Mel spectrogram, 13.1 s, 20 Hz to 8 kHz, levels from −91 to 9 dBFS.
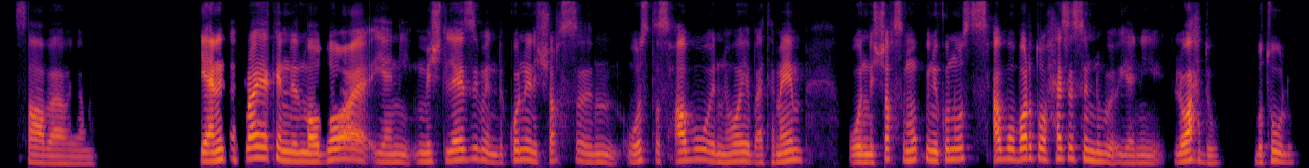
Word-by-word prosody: صعب 130 -3 -2
أوي 115 -1 -5
آه. 110 0 -15 1.1
يعني 155 +2 +8
أنت 180 +1 0
في 185 +2 0
رأيك 200 0 +6
إن 165 -4 +3
الموضوع 150 +4 +4
يعني 140 -2 -5
مش 150 +1 -4
لازم 175 +2 0
إن 135 -3 -6
كُون 170 +6 -3
الشخص 155 +1 -5
م 140 -6 -6
وِسط 155 +2 -4
صحابه 165 +3 0
إن 140 -2 -4
هو 150 +2 -1
يبقى 140 -4 -3
تمام 150 +6 -1 0.4
وإن 135 +1 +1
الشخص 185 +6 -2
ممكن 170 0 -1
يكون 175 +3 -1
وِسط 195 +1 -2
صحابه 185 +1 +1
برضه 195 +1 +3
وحاسِس 195 +1 -1
إنه 150 -6 -3
يعني 130 -1 -9
لوحده 145 -5 +3 0.4
بطولُه؟ 135 0 -4
155 Hz, 155 wpm, -24 LUFS, 140-175 Hz, 1.1 s, يعني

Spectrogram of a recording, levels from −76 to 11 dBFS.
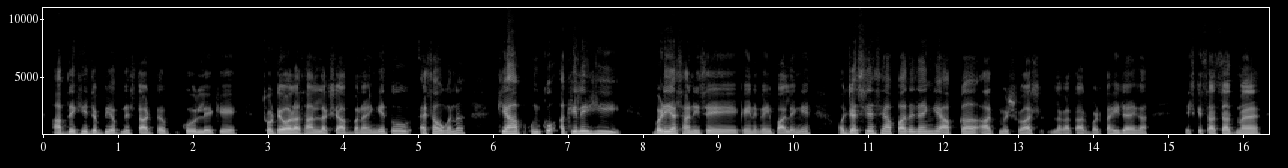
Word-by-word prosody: आप 135 +2 +3
देखिए 155 +3 +1
जब 140 -2 0
भी 155 - -1
अपने 145 0 -1
स्टार्टअप 125 0 0 0.2
को 120 -1 +1
लेके 115 0 -1 0.4
छोटे 125 0 +2
और 120 -1 +7
आसान 115 0 +2
लक्ष्य 115 0 0
आप 110 -1 +3
बनाएँगे, 110 +9 -2
तो 185 0 -3
ऐसा 130 +6 0
होगा 140 -3 +1
ना, 200 +4 -4 0.5
कि 175 - +3
आप 175 +1 +5
उनको 160 +5 +1
अकेले 175 +5 +3
ही 175 -7 0 0.5
बड़ी 155 +3 +7
आसानी 145 -2 +2
से 120 -5 0
कहीं 120 0 -3
न 115 -1 -6
कहीं 120 0 -2
पा 110 - +4
लेंगे। 130 +11 -4 0.4
और 140 - 0
जैसे-जैसे 180 +6 +2
आप 175 0 +1
पाते 160 0 +4
जाएँगे 175 +2 -1
आपका 135 +4 +1 0.2
आत्मविश्वास 120 0 -3 0.3
लगातार 105 +1 -3
बढ़ता 105 +4 -6
ही 135 +2 -2
जाएगा, 135 0 -2 0.5
इसके - - -5
साथ-साथ 125 +2 +1
मैं 120 -1 +2
135 Hz, 165 wpm, -23 LUFS, 120-160 Hz, 0.5 s, और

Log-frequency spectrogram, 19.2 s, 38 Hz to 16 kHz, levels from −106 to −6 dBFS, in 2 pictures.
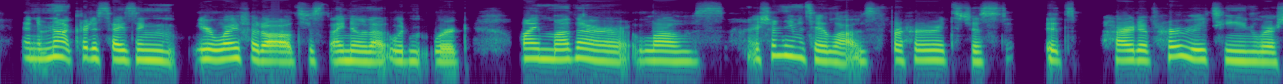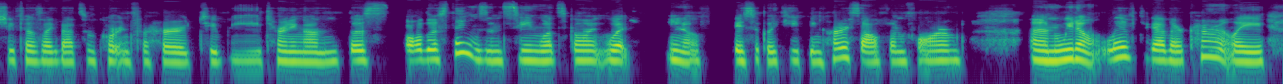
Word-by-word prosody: And 250 -2 -3
I'm 235 - -1
not 270 -3 +5
criticizing 220 -5 +1
your 230 -1 +3
wife 235 +1 +4
at 220 - +3
all, 200 -1 +7
it's 190 - -9
just 205 -2 -8
I 200 +1 +1
know 200 -1 +2
that 190 - +1
wouldn't 200 -1 -4
work. 95 0 0 0.4
My 240 0 +5
mother 225 -4 +2
loves 195 -2 -1 0.2
I - - -5
shouldn't 300 +4 0
even 265 -3 -1
say 210 -2 +1
loves, 195 +1 -2
for 215 - +1
her 215 0 +1
it's 210 - -5
just 195 +4 -6 0.3
it's 215 -4 -2 0.3
part 215 0 +4
of 205 -1 +1
her 280 +1 +4
routine 210 -4 0
where 190 -1 +2
she 210 +3 -6
feels 200 -1 -2
like 195 0 -2
that's 190 +1 -3
important 195 -1 -5
for 195 - -9
her 185 -2 +2
to 190 - -4
be 100 0 -12
turning 195 -2 0
on 190 +1 -2
those 210 -1 0
all 210 +1 +3
those 225 0 +1
things, 350 - 0
and 200 -1 -3
seeing 210 -1 -3
what's 200 -1 -1
going 210 -2 -1
what 210 -1 +3 0.3
you 215 -2 0
know, 185 +2 -2 0.3
basically 200 -1 -1
keeping 195 -1 -7
herself 235 -7 +2
informed, 205 +2 -2 0.5
and 210 -1 +5
we 230 - +7
don't 215 -7 +3
live 255 +3 +3
together 210 -5 +1
currently, 200 -9 +1
205 Hz, 205 wpm, -23 LUFS, 195-225 Hz, 0.5 s, all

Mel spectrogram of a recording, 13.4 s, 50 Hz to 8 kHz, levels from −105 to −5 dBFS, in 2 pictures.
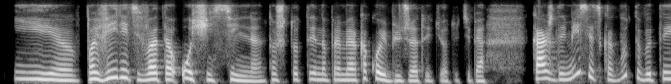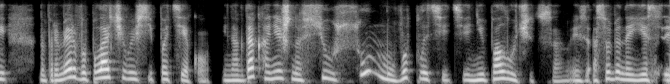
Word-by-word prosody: и 210 -6 +2
поверить 240 +3 +3
в 195 +1 -1
это 220 -1 +6
очень 220 -5 +4
сильно. 165 -4 -1
То, 205 - -6
что, 210 +1 0
ты 220 +1 -5
например 195 -1 -1
Какой 235 -1 +2
бюджет 170 0 -1
идет 160 -1 -12
у - - -18
тебя? 165 0 -6 0.4
Каждый 240 -4 +6
месяц 310 - 0
как 200 -4 -7
будто 350 - -7
бы 205 +1 -2
ты, 230 -1 -4 0.3
например, 190 +10 0
выплачиваешь 245 -2 +2
ипотеку. 215 -6 -6
Иногда, 185 +8 +1
конечно, 245 -5 +2
всю 235 +6 -4
сумму 355 - -4
выплатить 225 -3 -4
и 195 - -7
не 190 +2 -1
получится, 185 -8 -2
ес 175 -1 -7
особенно, 230 +4 -2
если 190 -2 -2
210 Hz, 155 wpm, -23 LUFS, 185-240 Hz, 0.4 s, это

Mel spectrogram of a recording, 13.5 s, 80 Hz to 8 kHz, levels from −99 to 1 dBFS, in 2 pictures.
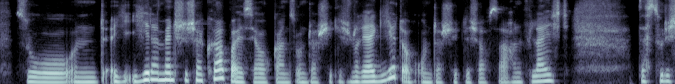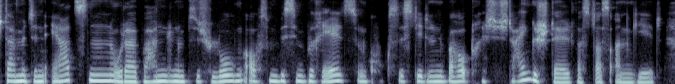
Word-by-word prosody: So 160 -2 +1
und, 165 -1 -2
äh, 180 - +3
je 175 - -5
jeder 240 +6 +6
menschlicher 230 -2 +4
Körper 285 - +4
ist 160 - 0
ja 155 0 -1
auch 150 - -9
ganz 150 +1 -5
unterschiedlich 155 +2 -4
und 175 - 0
reagiert 180 - +3
auch 160 - -1
unterschiedlich 150 -1 -6
auf 150 -2 -6
Sachen. 160 +3 -3
Vielleicht, 190 +4 -1 0.7
dass 185 -2 +2
du 200 - -1
dich 195 -1 +1
da 200 - +1
mit 195 -1 +3
den 185 0 +3
Ärzten 205 +2 +2
oder 180 -3 +2
behandelnden 185 +2 +1
Psychologen 185 +4 -1
auch 190 - -3
so 200 - -4
'n 195 - +1
bisschen 195 0 -1
berätst 195 +2 -1
und 180 -1 -3
guckst: 180 +1 -13
„ist 180 -1 -2
die 185 - +1
denn 180 +1 -1
überhaupt 180 0 -3
richtig 180 0 -4
eingestellt, 185 -9 0
was 150 -1 -5
das - - -3
angeht?“ 155 +1 -5
180 Hz, 200 wpm, -23 LUFS, 160-200 Hz, 0.7 s, jeder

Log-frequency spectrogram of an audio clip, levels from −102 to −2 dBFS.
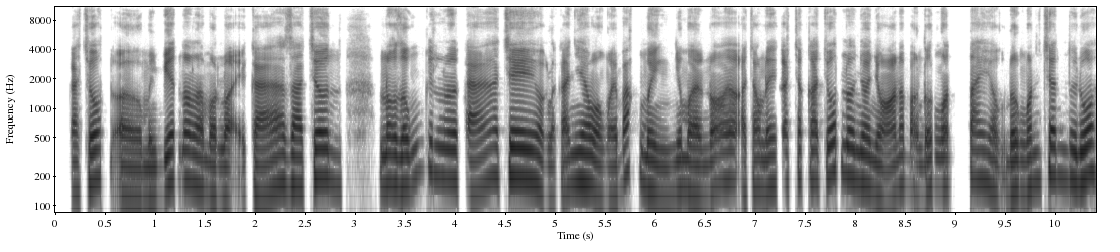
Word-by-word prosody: Cá 140 - -1
chốt, 175 +6 0
ờ, 120 -1 -1
mình 120 0 -3
biết 175 +5 +2
nó 185 0 +2
là 165 - +2
1 130 -2 -1
loại 125 -1 -1
cá 135 +6 +1
da 160 -1 +2
trơn, 190 +1 +1 0.4
nó 165 0 +1
giống 165 +7 -1
cái 225 -2 -4
l 200 -1 -2 0.2
cá 160 +7 0
trê 195 -2 +5
hoặc 155 -6 -1
là 125 - -4
cá 125 - -1
nheo 170 0 +2
ở 135 - +1
ngoài 125 0 -3
Bắc 210 -1 -2
mình 135 -6 -1
nhưng 145 +2 -2
mà 130 -2 +2
nó 130 -8 -1
ở - - -2
trong 150 0 -3
đấy 155 +2 0
các - - -3
chắc 190 - -5
cá - - 0
chốt 215 +2 0
nó 200 -1 +3
nho 175 -3 +2
nhỏ 130 -7 +1
nó 165 - -1
bằng 145 -4 -4
đốt 150 +3 -1
ngón 155 - -1 0.2
tay 180 -1 -1
hoặc 155 - -4
đốt 140 +1 +2
ngón 160 +4 -1
chân 195 +1 0
thôi, 180 -2 +1
đúng 185 +2 +6
không? 215 - +2
160 Hz, 295 wpm, -23 LUFS, 140-185 Hz, 0.4 s, đúng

